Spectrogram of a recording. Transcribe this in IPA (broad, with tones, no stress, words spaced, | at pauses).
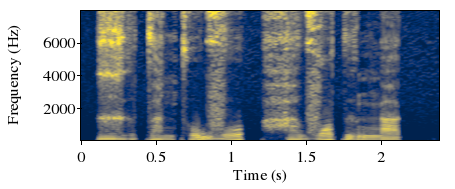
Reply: ɣɨ̤˨˩ə̯t̪a̤˨˩nt̪ʰo̰˧˨wvo˨˦ | ha̤˨˩wvɔ˨˦t̪ɨ̰˧˨ə̯ ŋa˨˩k̚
